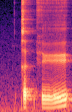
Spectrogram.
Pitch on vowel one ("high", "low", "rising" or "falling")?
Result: low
